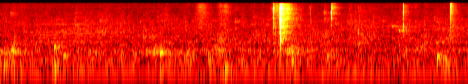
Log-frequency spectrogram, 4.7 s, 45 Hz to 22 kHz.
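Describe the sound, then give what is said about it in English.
A Padron 1964 Anniversary cigar cut with a Cassetti dual cutter on its V-cut blade gives a single sharp, brief snap midway through an otherwise faint, quiet stretch. “Let's go ahead and give it a cut here and see what the cold draw is like. And I am using my Cassetti dual cutter on the V-cut”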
